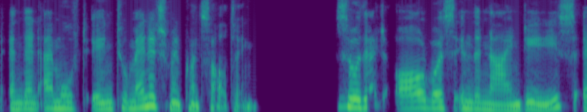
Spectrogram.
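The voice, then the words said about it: German accent in English. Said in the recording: “So as you can tell from my accent, I didn't grow up in the United States. I was born and raised in Germany”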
